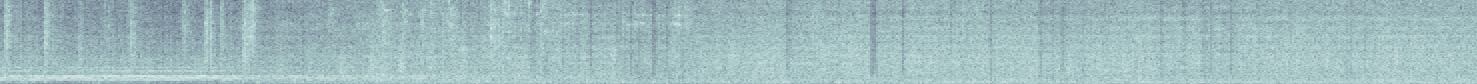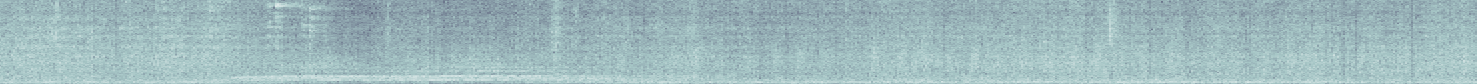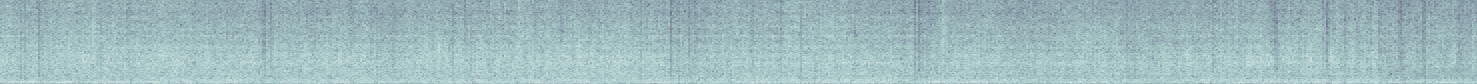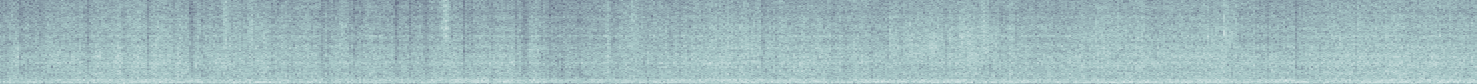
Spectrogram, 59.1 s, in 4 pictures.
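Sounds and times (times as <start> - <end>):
train horn: 0.0 - 5.1, 17.0 - 22.2
train wheel and rail noise: 0.0 - 59.0.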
